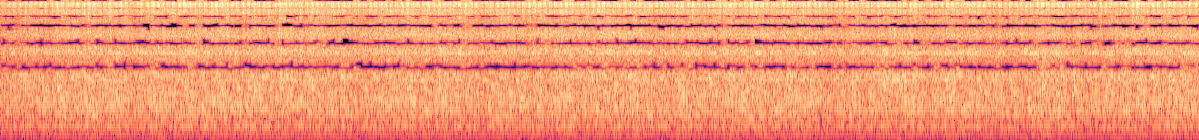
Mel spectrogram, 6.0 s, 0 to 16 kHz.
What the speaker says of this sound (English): Straight pipe, 880. Waukesha straight six, naturally aspirated diesel.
